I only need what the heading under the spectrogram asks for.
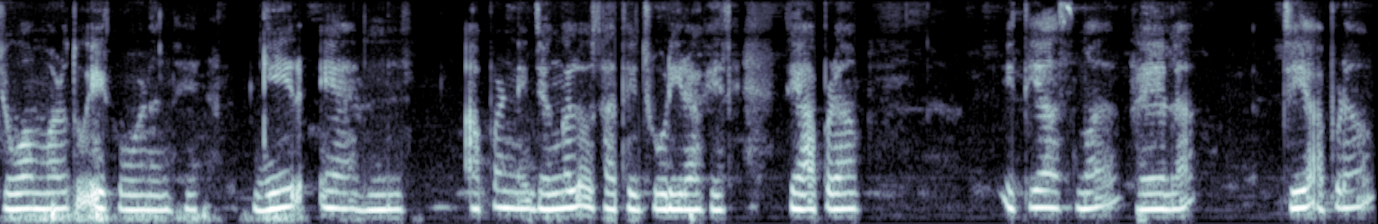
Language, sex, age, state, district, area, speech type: Gujarati, female, 18-30, Gujarat, Rajkot, rural, spontaneous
